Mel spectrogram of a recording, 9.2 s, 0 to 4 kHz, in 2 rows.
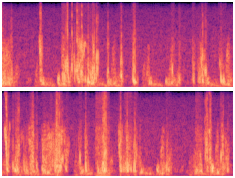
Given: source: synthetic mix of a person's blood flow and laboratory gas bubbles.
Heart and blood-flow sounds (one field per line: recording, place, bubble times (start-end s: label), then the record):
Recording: Doppler ultrasound of blood flow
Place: precordium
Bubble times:
0.00-0.22 s: bubbles
0.73-0.83 s: bubbles
1.19-1.96 s: bubbles
2.10-2.15 s: bubbles
2.35-2.46 s: bubbles
2.58-2.72 s: bubbles
3.37-3.45 s: bubbles
3.52-3.58 s: bubbles
3.79-3.87 s: bubbles
3.90-4.12 s: bubbles
4.32-4.49 s: bubbles
4.66-4.79 s: bubbles
4.82-5.35 s: bubbles
5.41-5.97 s: bubbles
6.15-6.22 s: bubbles
6.26-6.39 s: bubbles
6.49-6.78 s: bubbles
6.94-7.34 s: bubbles
7.89-8.02 s: bubbles
8.48-8.84 s: bubbles
8.97-9.17 s: bubbles
From the record:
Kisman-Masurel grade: 243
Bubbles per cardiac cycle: several, 3 to 8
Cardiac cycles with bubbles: 100%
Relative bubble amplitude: loud (0.450 to 0.775)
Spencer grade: 3 (all of the cardiac periods contain showers or single bubble signals, but not dominating or overriding the cardiac motion signals)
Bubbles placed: anywhere in the cardiac cycle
